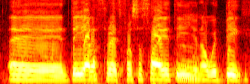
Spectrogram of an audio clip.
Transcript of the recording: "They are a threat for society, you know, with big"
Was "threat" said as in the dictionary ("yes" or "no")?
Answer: yes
